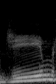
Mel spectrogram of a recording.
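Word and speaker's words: ج: অংশ জিহব্বার মাঝের অংশ উপরের তালুতে লাগিয়ে আমার কিন্তু জিম সঠিকভাবে উচ্চারণ হবে। কেউ যদি বলে জিম জিম জিম তাহলে ওটা ভুল উচ্চারণ।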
